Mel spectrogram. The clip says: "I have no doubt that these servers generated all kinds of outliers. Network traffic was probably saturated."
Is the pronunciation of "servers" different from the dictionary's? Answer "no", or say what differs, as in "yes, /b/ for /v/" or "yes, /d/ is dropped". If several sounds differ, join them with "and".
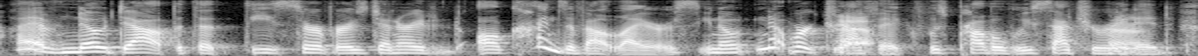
no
